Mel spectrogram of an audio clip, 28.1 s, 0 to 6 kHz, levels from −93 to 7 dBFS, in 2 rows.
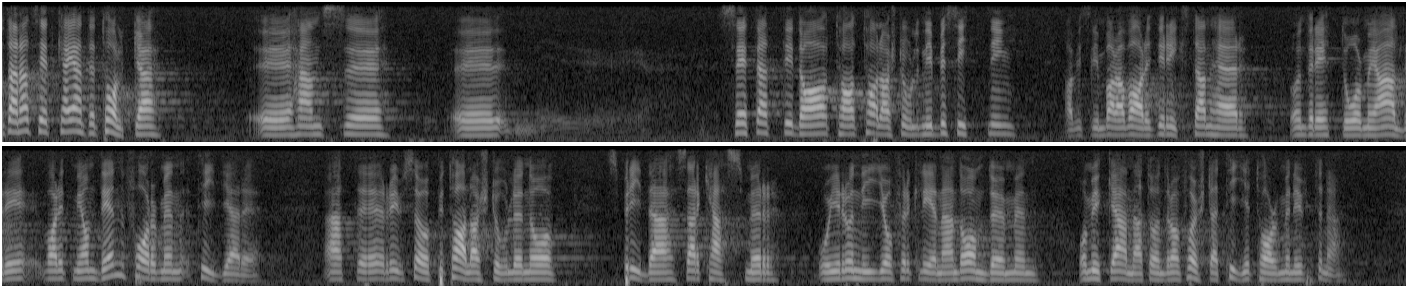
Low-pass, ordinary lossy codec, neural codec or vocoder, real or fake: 5.4 kHz; none; none; real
